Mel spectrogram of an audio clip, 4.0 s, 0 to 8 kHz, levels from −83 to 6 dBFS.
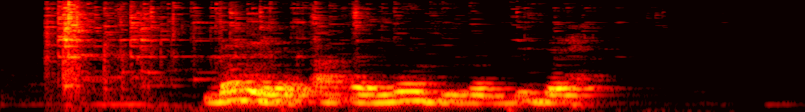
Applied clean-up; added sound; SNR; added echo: classical method WPE with log-MMSE.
